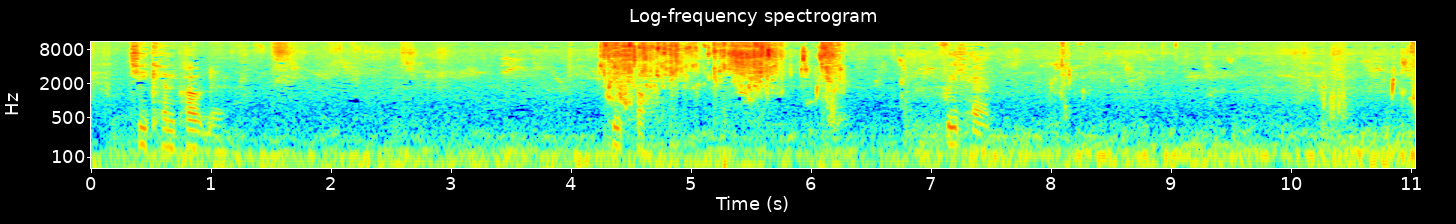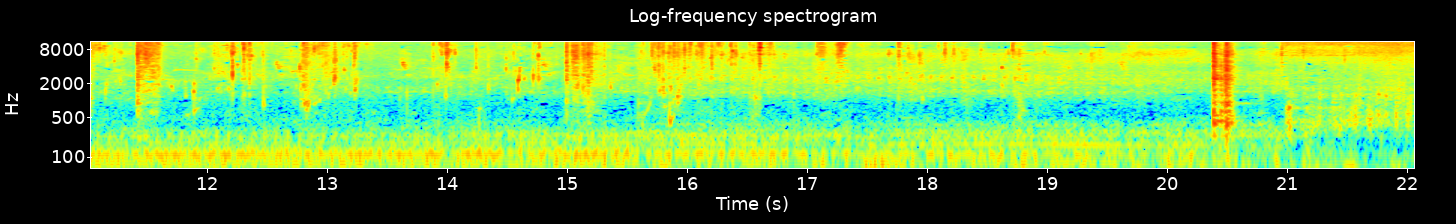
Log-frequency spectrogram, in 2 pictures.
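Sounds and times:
steady low rumble: 0.0s - 22.0s
splashes and drips in pot: 4.2s - 6.4s, 10.8s - 19.0s
metal pot lid clank: 20.4s - 20.8s.

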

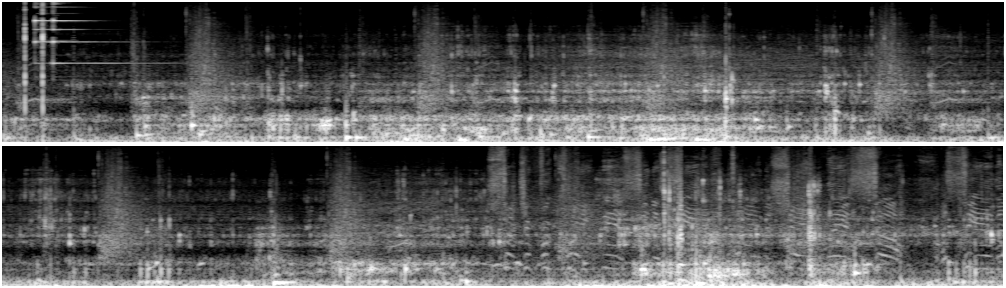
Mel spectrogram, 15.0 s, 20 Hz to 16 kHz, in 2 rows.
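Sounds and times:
short bright chime: 0.2s - 1.5s
underwater water churning: 1.0s - 15.0s.

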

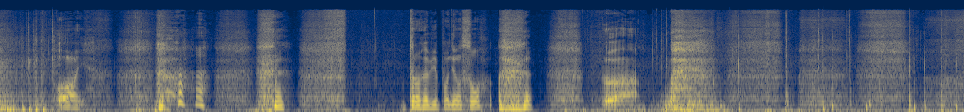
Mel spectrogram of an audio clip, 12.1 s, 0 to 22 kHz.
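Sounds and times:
person breathing hard: 1.0s - 4.5s, 6.3s - 7.7s, 8.4s - 12.0s.

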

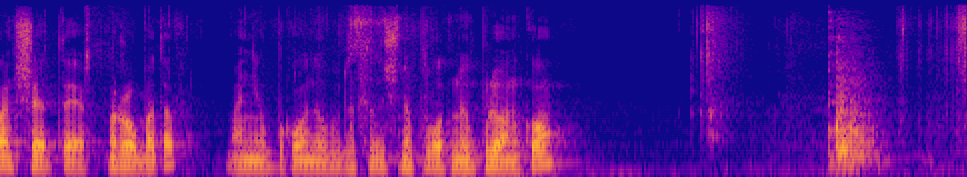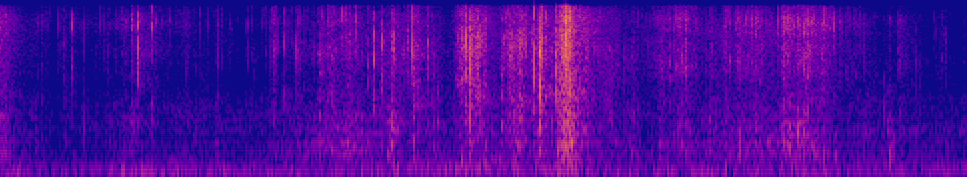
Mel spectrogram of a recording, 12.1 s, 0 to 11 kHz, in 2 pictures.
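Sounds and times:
plastic film tearing and crinkling: 2.1s - 2.6s, 4.3s - 12.0s.

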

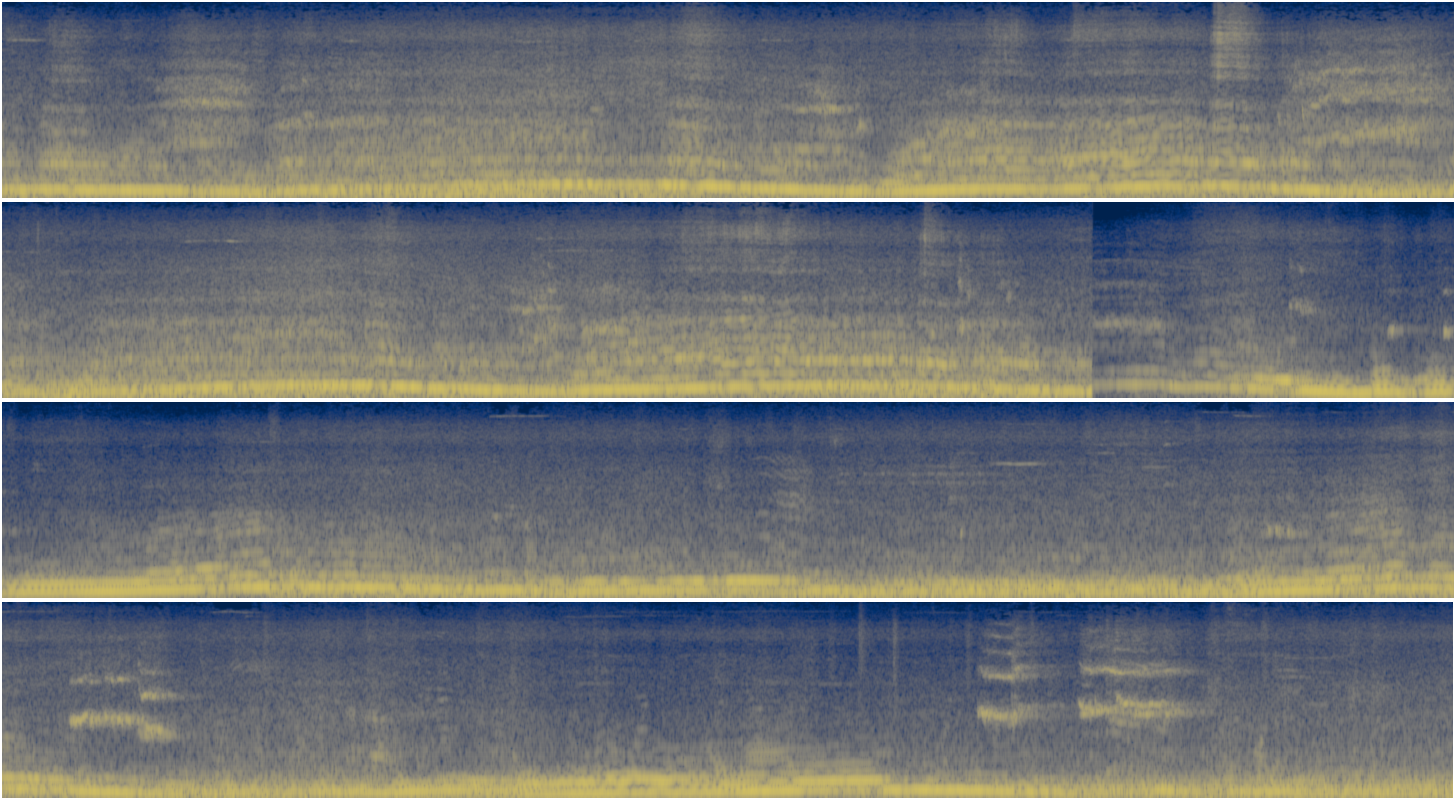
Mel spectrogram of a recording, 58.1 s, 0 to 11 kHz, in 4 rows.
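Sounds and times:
car engine revving: 0.0s - 58.0s
tyres squealing: 53.3s - 55.8s.

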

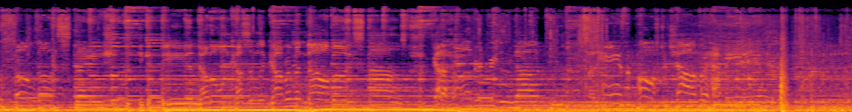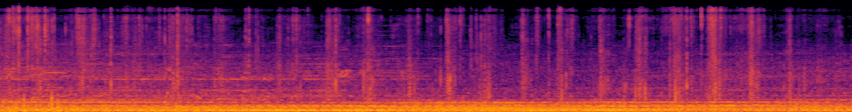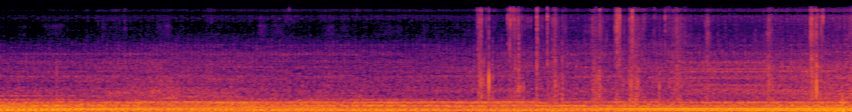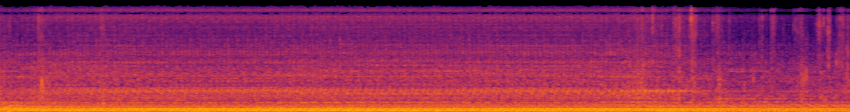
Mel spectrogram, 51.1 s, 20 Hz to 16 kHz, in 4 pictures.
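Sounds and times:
pickup engine idling: 0.0s - 51.0s
footsteps on gravel: 7.8s - 25.7s, 32.6s - 40.4s, 46.0s - 51.0s.

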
